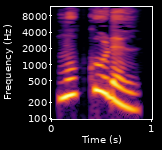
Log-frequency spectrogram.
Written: ಮುಕ್ಕೂಡಲ್

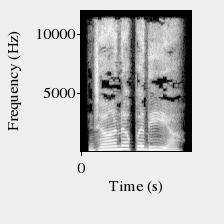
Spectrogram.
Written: ಜಾನಪದೀಯ

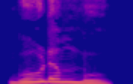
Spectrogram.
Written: ಗೋಡುಂಬ

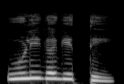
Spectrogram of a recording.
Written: ಊಳಿಗಗಿತ್ತಿ

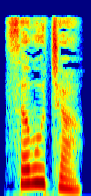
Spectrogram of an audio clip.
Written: ಸವುಚ

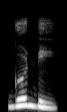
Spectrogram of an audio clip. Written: ಗೊಡ್ಡಿ

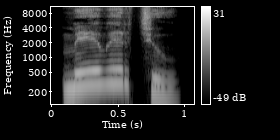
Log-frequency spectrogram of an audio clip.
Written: ಮೆಯ್ವೆರ್ಚು

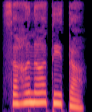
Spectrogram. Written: ಸಹನಾತೀತ

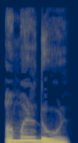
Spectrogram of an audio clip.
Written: ಅಮಳ್ದೋಳ್

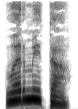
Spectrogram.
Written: ವರ್ಮಿತ

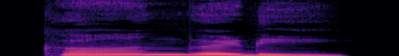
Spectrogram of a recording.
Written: ಕಾಂಗಡಿ

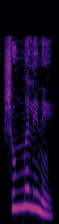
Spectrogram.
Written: ಶುಙ್ಮಲಿನೆ

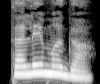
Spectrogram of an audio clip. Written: ತಲೆಮಗ

